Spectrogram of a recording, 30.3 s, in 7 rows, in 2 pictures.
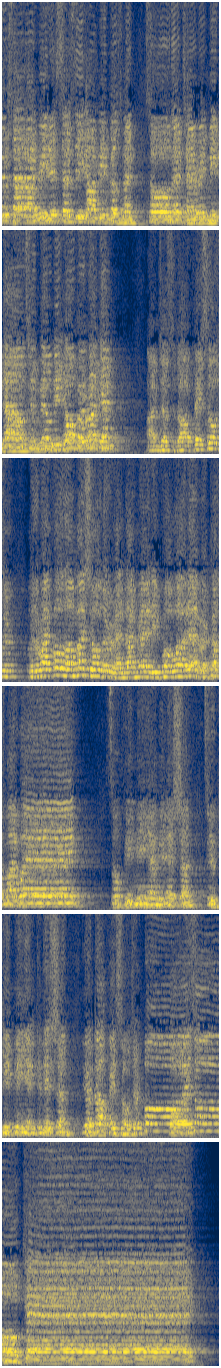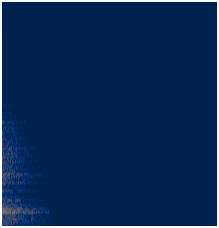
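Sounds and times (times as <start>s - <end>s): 
chorus vocals: 0.0s - 26.4s.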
